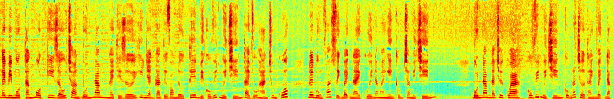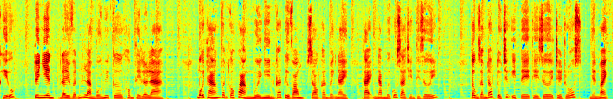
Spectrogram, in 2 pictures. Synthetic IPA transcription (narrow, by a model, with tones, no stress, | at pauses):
ŋa˨˩jmɨ˨˩əjmo˨˩t̚t̪ʰaː˨˦ŋmo˨˩t̚ɣi˧zə˨˦wt͡ɕɔ˨˩nɓo˨˦nːa˧mŋa˨˩jt̪ʰe˨˦zəː˨˦jɣi˧ɲə̰˧˨nkaː˧t̪ɨ˧˩va˧wŋ͡mɗə˨˩wt̪i˧ənvi˨˩ko˧vi˦˥t̚mɨ˨˩əjt͡ɕi˨˦nt̪a̰ː˧˨jvṵ˧˥ɦaː˨˦nt͡ɕʊ˧ŋ͡mku˦˥ək̚ | nəː˧jɓʊ˨˩ŋ͡mfaː˦˥t̚z̥ï̟˨˩ɓə̰˧˨ŋ̟na˨˩jku˨˦əjna˧mhaː˧jŋi˨˩nxə˧wŋ͡mt͡ɕa˧mːɨ˨˩əjt͡ɕi˨˦n | ɓo˨˦nːa˧mɗa̰ː˧˥t͡ɕɔː˧jkwaː˧ko˧vi˦˥t̚mɨ˨˩əjt͡ɕi˨˦nkʊ̰˧˥ŋ͡mɗa̰ː˧˥t͡ɕəː˧˩t̪ʰa˨˩ŋ̟ɓə̰˧˨jŋ̟ɗa˨˩k̚hḭ˧˥w | t̪wi˧ɲi˧ənɗə˧jvə̰˧˥nlaː˨˩mo˨˦jŋwi˧kəː˧xə˧wŋ͡mt̪ʰe˧˩ləː˧jlaː˨˩ | mo̰˧˥jt̪ʰaː˨˦ŋvə̰˧˥nkɔ˨˦xwaː˧˩ŋmɨ˨˩əjŋi˨˩nkaː˧t̪ɨ˧˩va˧wŋ͡mz̥ɔ˧ka˧nɓə̰˧˨jŋ̟na˨˩j | t̪a̰ː˧˨jna˧mːɨ˧əjku˦˥ək̚zaː˧t͡ɕe˧nt̪ʰe˨˦zəː˨˦j | t̪ə˧˩wŋ͡mzaː˨˦mɗə˦˥wk͡p̚t̪o˧˩t͡ɕɨ˦˥k̚ʔi˧t̪e˨˦t̪ʰe˨˦zəː˨˦jte˧ɾo˦˥sɲə˨˦nma̰˧˨jŋ̟ʔ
